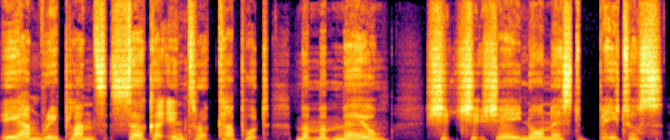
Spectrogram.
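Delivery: slow, high, stuttering foreign words; fearful stammer. A narrator's reading. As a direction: stammer in terror, foreign tongue. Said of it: "His voice was thick with fear".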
